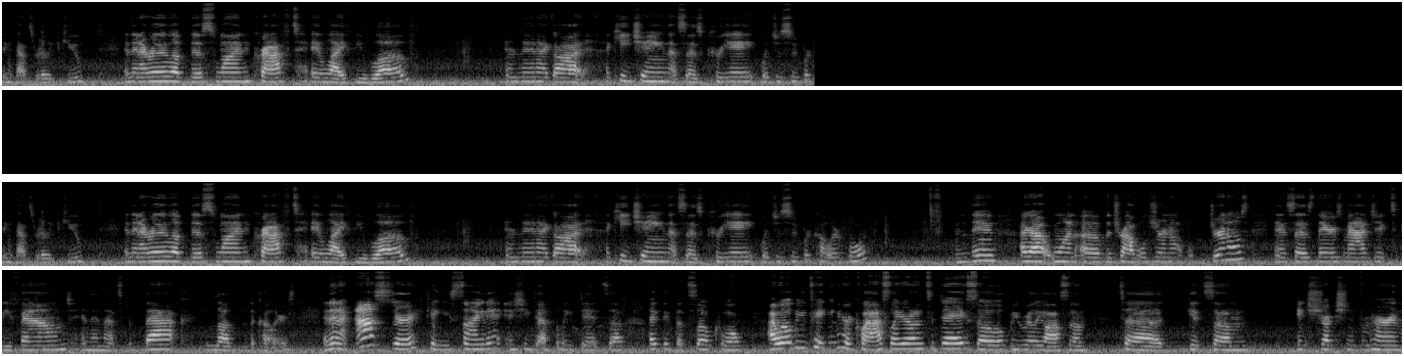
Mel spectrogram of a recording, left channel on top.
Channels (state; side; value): drops out; left; at 8.2 s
